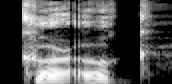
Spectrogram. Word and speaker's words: Kuruk: "Kuruk." He pronounced it slowly. The sounds rounder and deeper than her English tongue naturally formed.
